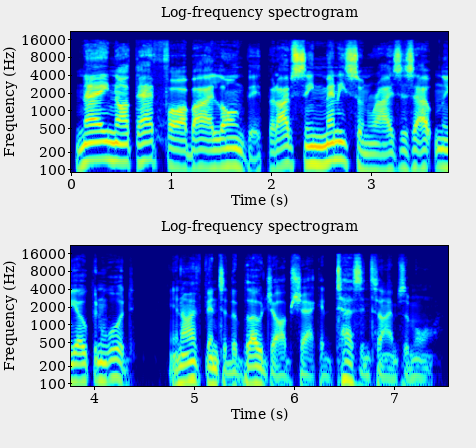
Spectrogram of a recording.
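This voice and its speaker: A man's voice: lowish voice, lively intonation, normal speed, dry recording, clean studio sound, voice pushed up, lightly acted. A man voicing a scruffy male ape watchman in an audiobook, servile yet cheeky and rustic in manner. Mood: defensive, boastful.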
